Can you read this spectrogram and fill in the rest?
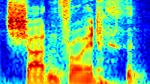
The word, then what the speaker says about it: Schadenfreude: Schadenfreude. That's what the last one's pronounced.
